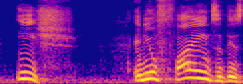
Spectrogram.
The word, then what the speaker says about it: Ish: And yes, the pronunciation is like double E, Ish.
